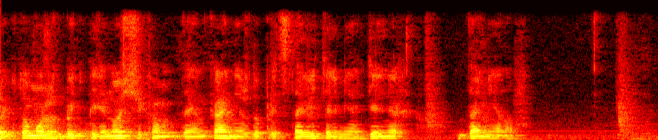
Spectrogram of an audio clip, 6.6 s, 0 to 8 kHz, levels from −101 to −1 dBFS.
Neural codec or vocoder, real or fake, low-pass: none; real; 7.2 kHz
